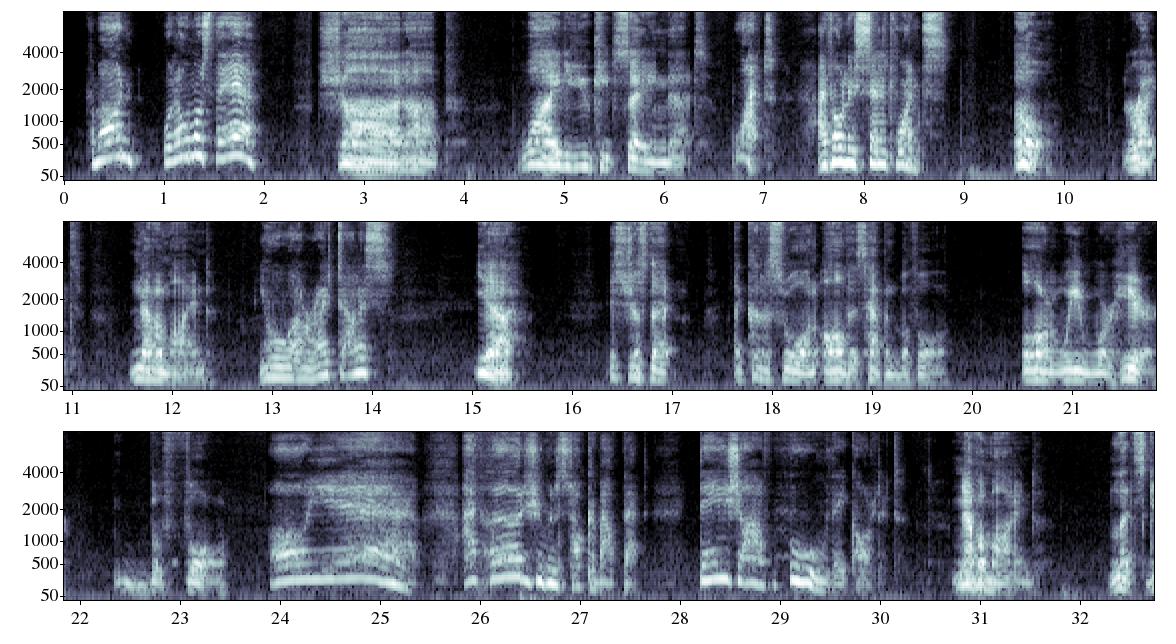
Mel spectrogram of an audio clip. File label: Voices Convo; Gribble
